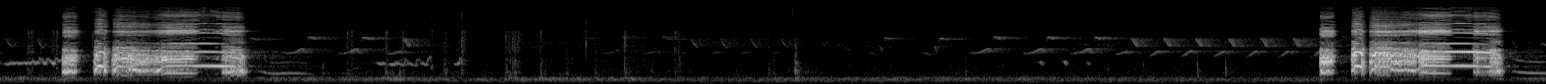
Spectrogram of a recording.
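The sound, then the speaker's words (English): Chickens in a coop, with one hen sitting on the nest about to lay: soft, repeated clucks and murmurs run throughout, broken by two loud, harsh bursts of calling near the start and the end. “Here we are at the coop. Chubbles is sitting on the nest. She's about to lay, we think.”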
